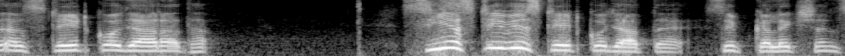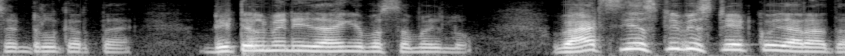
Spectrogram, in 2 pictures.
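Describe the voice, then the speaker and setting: A man teaching a tax lecture, animated, acting out officials' dialogue and slowing down on key words. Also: very high voice, no room sound, studio quality. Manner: stretches words slowly for emphasis. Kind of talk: classroom lecture.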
